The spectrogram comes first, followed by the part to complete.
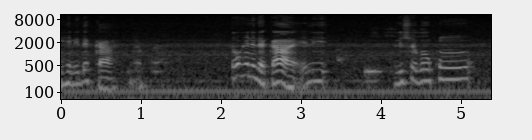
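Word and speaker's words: René Descartes: chamado René descarte né No Brasil a gente chama de Descartes mas a pronúncia francesa mesmo é renidecar então Renner ele chegou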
